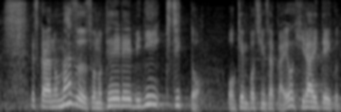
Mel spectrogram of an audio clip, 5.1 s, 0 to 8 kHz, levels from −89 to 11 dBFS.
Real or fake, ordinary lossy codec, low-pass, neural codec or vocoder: real; none; none; none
